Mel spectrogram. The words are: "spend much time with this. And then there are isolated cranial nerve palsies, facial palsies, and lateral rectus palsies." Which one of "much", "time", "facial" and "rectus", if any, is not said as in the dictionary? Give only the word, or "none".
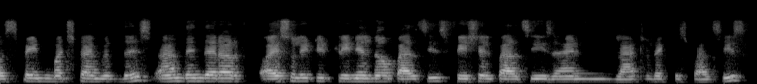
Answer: none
